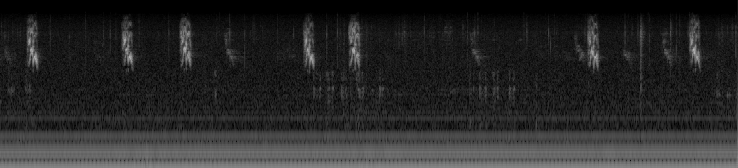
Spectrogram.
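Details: Sparrow fledgling being fed by its father, caught by a live camera at Ram On, Israel: sharp high chirps in short bursts, seven over about nine seconds at uneven gaps, over a steady low electrical hum.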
